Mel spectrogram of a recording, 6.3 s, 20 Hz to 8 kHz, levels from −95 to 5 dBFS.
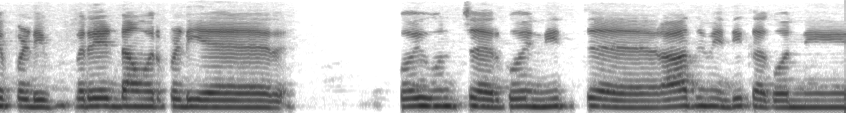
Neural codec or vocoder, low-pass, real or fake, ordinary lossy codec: none; none; real; none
